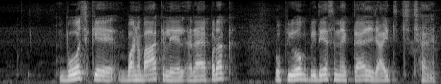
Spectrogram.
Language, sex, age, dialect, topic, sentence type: Maithili, male, 25-30, Southern/Standard, agriculture, statement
